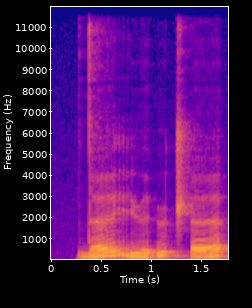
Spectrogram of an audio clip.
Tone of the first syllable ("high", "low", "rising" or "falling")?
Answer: rising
